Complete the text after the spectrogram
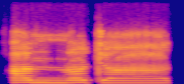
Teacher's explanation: You really held well on the nasal sound for the nun guna there.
